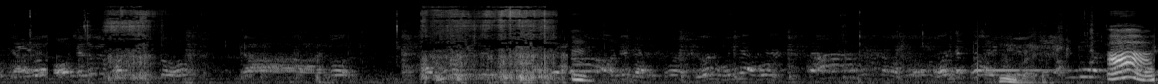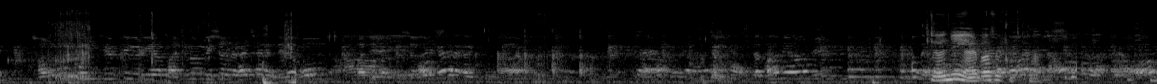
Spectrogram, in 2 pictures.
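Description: A young woman slurps noodles loudly and close by.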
